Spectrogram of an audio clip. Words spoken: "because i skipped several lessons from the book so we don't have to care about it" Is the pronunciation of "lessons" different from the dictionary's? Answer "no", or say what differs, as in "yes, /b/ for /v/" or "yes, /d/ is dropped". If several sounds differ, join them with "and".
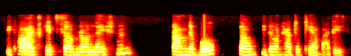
yes, /ʃ/ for /s/ and /z/ is dropped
